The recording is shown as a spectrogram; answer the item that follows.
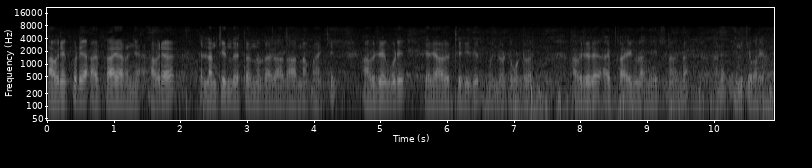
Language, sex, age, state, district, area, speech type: Malayalam, male, 60+, Kerala, Idukki, rural, spontaneous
